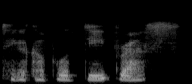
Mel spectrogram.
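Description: A woman leading a guided relaxation in a soft, husky, breathy voice that nears a whisper, soothing and gently instructive. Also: mid-range voice, monotone, measured pace, no room sound, muffled recording. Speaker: guided meditation leader.

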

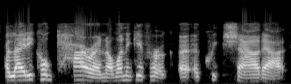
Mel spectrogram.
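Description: A woman in her forties with an Australian accent, a real estate co-host chatting warmly and emotionally with lots of fillers, filmed in a car. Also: lowish voice, quick pace, rough recording. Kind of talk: casual chat. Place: in a parked car.

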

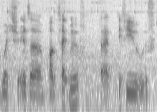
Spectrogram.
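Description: A man's voice: medium pitch, fairly even intonation, measured pace, gravelly, a little hiss or hum. A man co-hosting a podcast in casual chat, explaining game strategy at length and chuckling often. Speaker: podcast co-host.

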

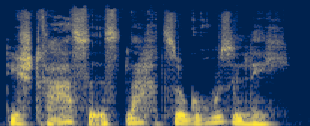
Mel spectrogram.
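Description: A man's voice: mid-range voice, expressive, unhurried, a little mellow, husky, no echo, studio quality, voice pushed up. A man voicing a sleepless, stubborn young girl in a bedtime story, asking doubtful questions.

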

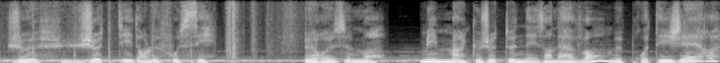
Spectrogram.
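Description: A woman storyteller reading a classic novel aloud for a podcast in a calm, measured way. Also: mid-range voice, music in the background.

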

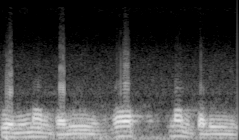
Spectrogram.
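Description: Isan guy doing a buddhist dharma talk, lots of hmms, lo-fi tinny audio w/ faint hiss. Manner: unhurried, repetitive teaching with frequent hums. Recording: tinny phone-like lo-fi sound with faint noise.

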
